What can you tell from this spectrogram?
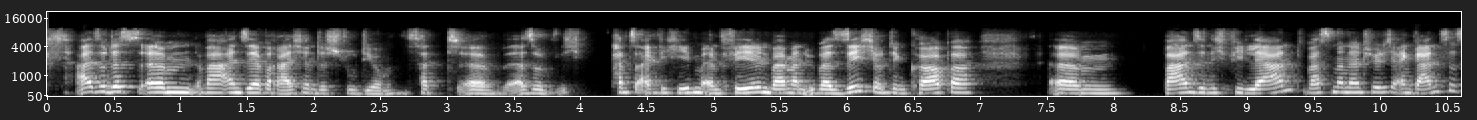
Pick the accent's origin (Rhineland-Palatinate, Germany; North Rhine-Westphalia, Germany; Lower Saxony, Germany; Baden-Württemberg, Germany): North Rhine-Westphalia, Germany; Wermelskirchen; Und ich habe das also meine Kindheit und Jugend in Wermelskirchen als sehr, sehr schön und sehr prägend in Erinnerung.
